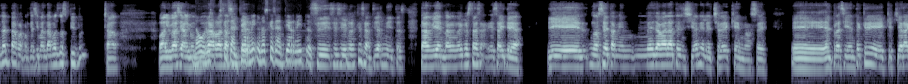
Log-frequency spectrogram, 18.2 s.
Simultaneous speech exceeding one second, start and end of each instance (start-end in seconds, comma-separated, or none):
3.8-5.1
